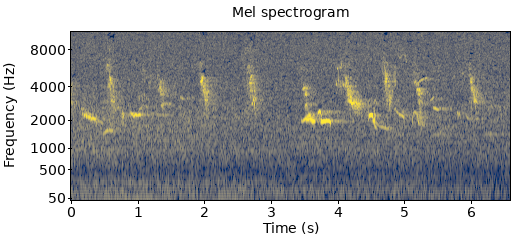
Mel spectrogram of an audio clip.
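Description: Several songbirds chirping: short high notes that drop in pitch, a few each second and busiest around the middle, over a steady outdoor background hiss.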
